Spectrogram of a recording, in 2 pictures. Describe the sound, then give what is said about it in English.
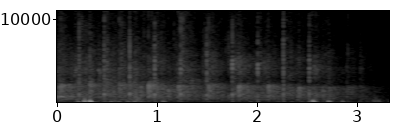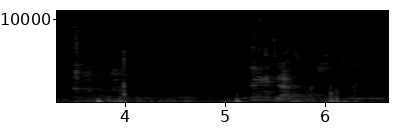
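A small audience claps for guests, a dense, crackling burst of hand claps for a few seconds that then thins out to scattered, sparse claps before fading. “So give them a little bit of hand clap.”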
